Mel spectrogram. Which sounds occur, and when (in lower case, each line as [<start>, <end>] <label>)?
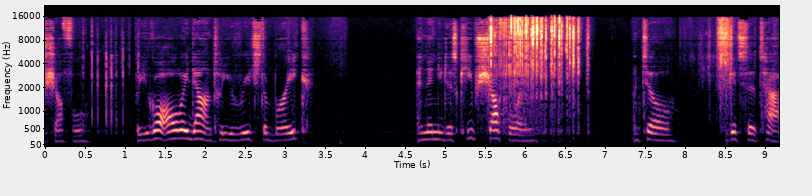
[0.00, 9.15] mechanisms
[5.32, 6.79] shuffling cards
